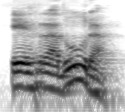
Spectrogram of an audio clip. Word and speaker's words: herradura: la siguiente palabra dice la H con la e suena e la doble R con la a suena más fuerte ra la d con la u suena du y la r con la a suena ra e ra du ra Herradura muy bien Ahora vamos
